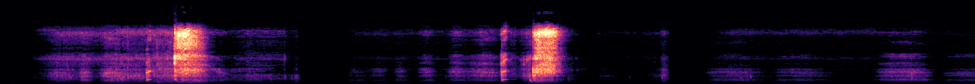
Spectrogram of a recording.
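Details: Female with a cold gives two forceful wet sneezes, each after a wheezy drawn-in breath, followed by sniffling.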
